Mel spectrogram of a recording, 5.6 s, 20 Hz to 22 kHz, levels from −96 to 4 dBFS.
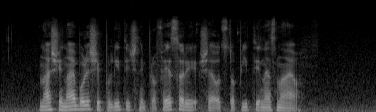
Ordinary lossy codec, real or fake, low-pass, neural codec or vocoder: none; real; none; none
